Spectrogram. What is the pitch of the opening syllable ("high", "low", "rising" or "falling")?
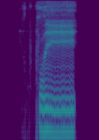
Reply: high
